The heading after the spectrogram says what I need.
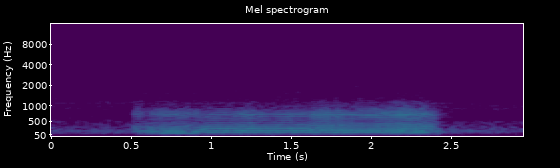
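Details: Pug dog snoring very loudly: one long, loud, buzzing inhaled snore of about two seconds, with quieter breathing before and after; snoring in a flat-faced breed.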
